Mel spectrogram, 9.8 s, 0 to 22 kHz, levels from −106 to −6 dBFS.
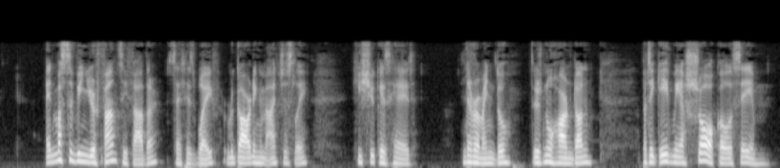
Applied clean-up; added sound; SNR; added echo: none; none; none; none.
